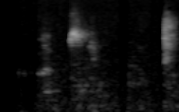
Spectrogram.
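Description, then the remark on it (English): A few short, high bird chirps ring out alone against a quiet background, spaced irregularly over a couple of seconds, soft. “Listen to the bird.”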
